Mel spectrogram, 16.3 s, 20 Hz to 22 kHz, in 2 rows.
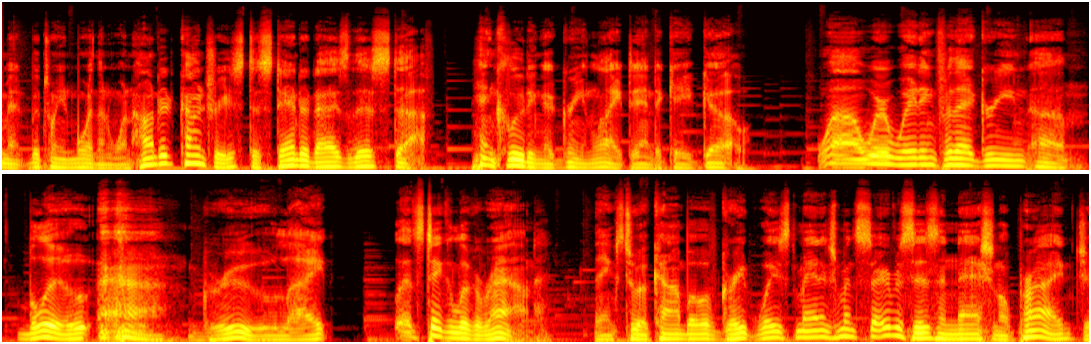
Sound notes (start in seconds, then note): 8.8 narrator clearing throat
